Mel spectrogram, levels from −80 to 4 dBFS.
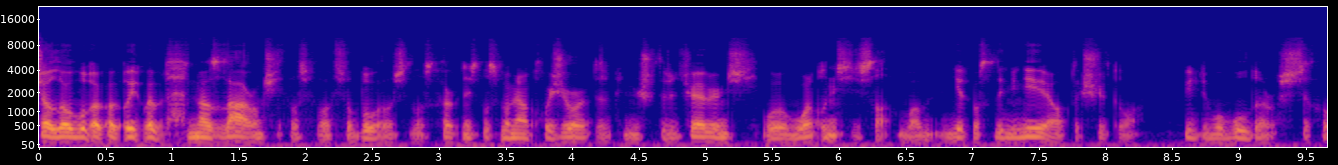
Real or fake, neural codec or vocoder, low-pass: fake; autoencoder, 22.05 kHz, a latent of 192 numbers a frame, VITS, trained on many speakers; 9.9 kHz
